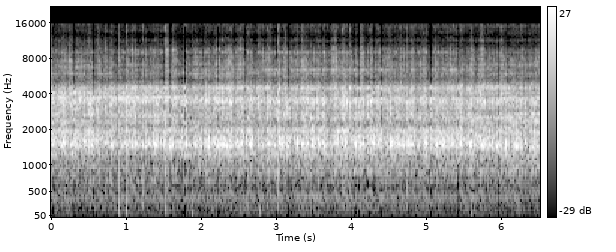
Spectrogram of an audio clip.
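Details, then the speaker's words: Two-stroke Mk4 at idle after about 40 km ride home with a blown exhaust gasket; sharp uneven popping and raspy hiss from the leak; engine otherwise runs well, no smoke. "well Kitty and I made it home safely and here the exhaust is leaking away but it's got a phone"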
